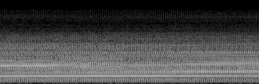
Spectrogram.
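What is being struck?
Nothing is struck.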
